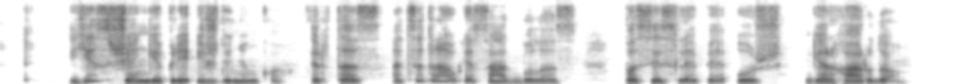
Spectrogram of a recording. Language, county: Lithuanian, Utena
